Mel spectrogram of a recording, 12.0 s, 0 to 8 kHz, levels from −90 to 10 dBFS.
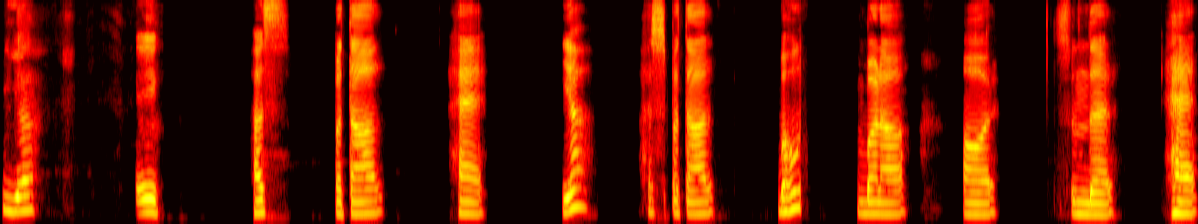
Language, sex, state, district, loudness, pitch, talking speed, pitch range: Hindi, male, Bihar, Jahanabad, -20 LUFS, 155 Hz, 55 wpm, 125-170 Hz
